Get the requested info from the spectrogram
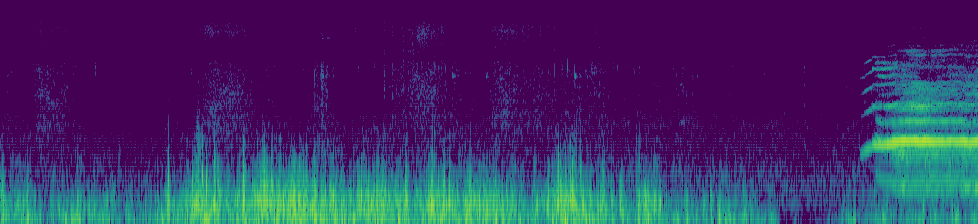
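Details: Grey Percheron mare giving a short, high, quavering whinny at the very end, after several seconds of irregular hoof clopping and shuffling.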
